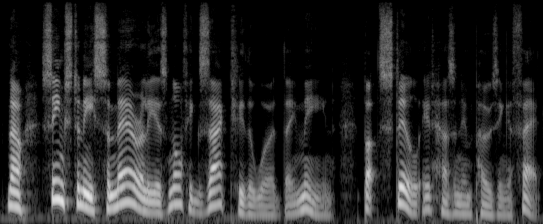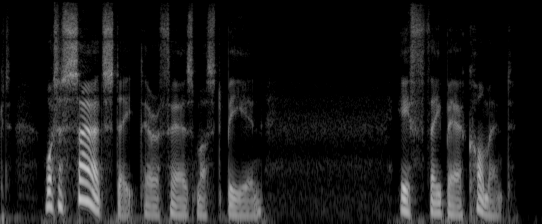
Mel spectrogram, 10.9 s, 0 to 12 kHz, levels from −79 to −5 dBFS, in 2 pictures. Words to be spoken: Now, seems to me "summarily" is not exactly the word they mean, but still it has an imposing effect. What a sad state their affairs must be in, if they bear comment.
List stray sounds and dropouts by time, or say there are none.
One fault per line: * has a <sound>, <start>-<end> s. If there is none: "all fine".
all fine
